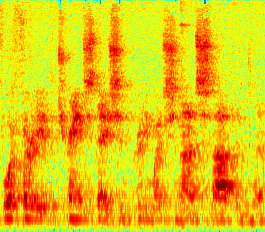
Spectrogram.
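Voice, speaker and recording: Hoarse raspy middle-aged man in echoey hall. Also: deep voice, flat delivery, recorded from a distance, background noise. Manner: measured, many "uh" pauses. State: hoarse, losing his voice. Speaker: state senate candidate. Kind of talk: campaign speech at a forum. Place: campus event hall.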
